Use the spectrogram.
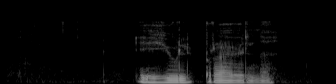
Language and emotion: Russian, neutral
